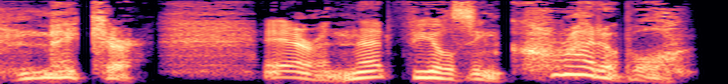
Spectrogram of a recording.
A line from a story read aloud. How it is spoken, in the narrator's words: I gasped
